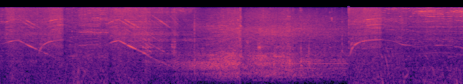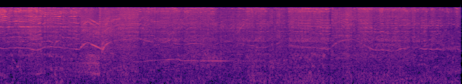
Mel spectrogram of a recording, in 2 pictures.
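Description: Corded angle grinder cutting through the steel square tubing of a treadmill frame. Its high whine repeatedly dips in pitch as the disc bites into the metal, then climbs back.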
